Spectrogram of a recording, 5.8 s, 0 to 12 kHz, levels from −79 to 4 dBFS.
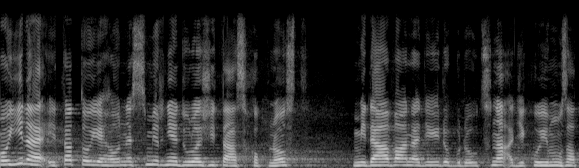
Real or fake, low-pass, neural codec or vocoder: real; 10.8 kHz; none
